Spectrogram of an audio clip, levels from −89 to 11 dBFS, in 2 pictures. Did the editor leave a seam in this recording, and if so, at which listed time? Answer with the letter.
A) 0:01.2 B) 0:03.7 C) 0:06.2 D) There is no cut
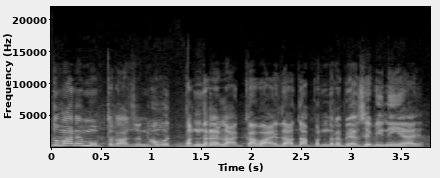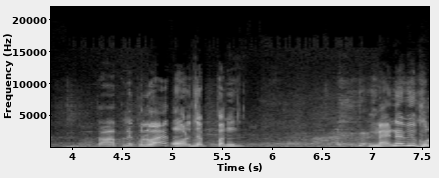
A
